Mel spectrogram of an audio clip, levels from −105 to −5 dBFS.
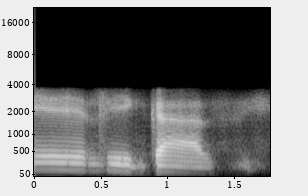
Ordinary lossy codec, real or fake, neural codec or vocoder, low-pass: none; fake; codec, 24 kHz, 0.9 kbps, DualCodec; 3.6 kHz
